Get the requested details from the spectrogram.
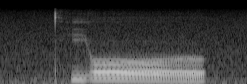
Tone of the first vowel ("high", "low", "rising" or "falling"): falling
